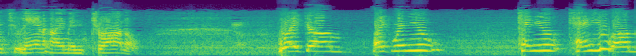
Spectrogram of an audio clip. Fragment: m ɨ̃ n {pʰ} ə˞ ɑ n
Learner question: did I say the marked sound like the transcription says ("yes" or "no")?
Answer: no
